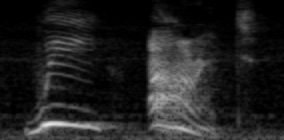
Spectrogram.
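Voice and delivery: loud, slow, final; blunt father. A narrator's reading. Father tells Matilda they are never coming back. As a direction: drop it like a verdict.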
